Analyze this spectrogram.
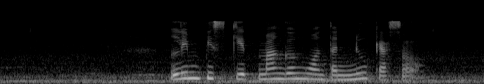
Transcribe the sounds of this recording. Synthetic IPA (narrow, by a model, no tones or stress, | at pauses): limpiskɪt̪̚maŋɡʊŋwɔnt̪ənːukasə̰l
